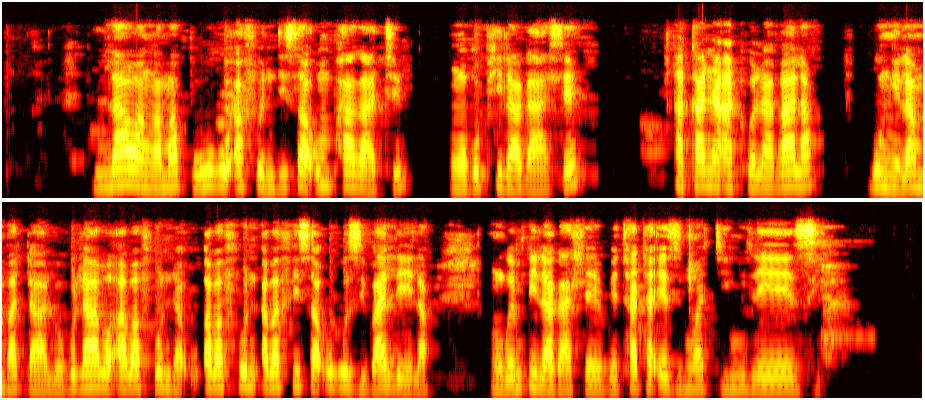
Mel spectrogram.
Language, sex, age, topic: North Ndebele, female, 25-35, health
